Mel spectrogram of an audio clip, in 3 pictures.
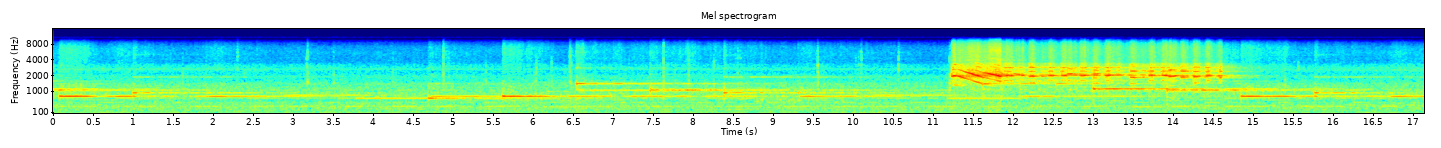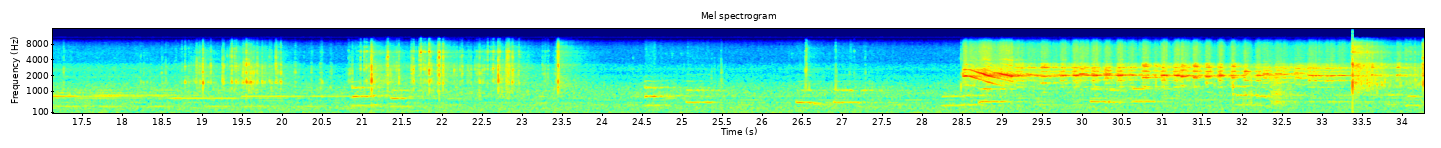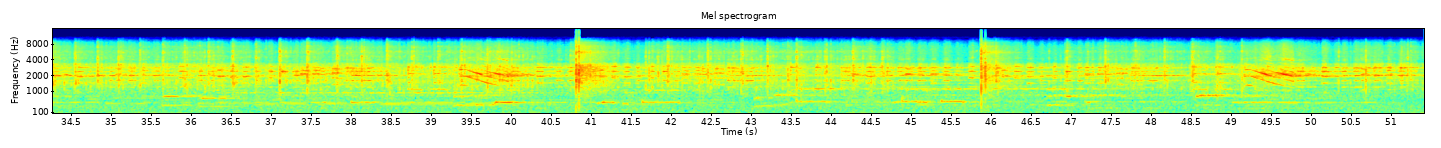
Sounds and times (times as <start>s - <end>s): Music: 0.0s - 23.9s, 24.5s - 51.4s.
